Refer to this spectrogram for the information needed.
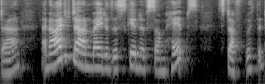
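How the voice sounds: Heard here is a natural reading voice with ordinary pitch variation.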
